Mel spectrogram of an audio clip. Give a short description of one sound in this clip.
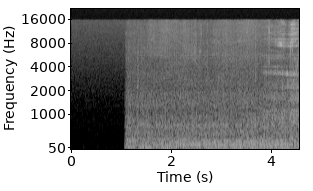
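Car engines rumble as vehicles drive alongside.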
